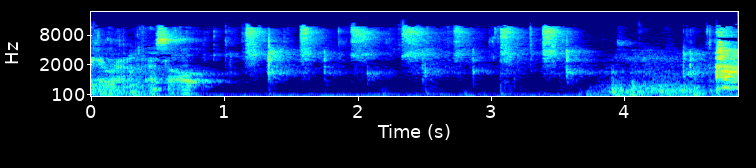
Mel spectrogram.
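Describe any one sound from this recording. A spray bottle hisses in short bursts.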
